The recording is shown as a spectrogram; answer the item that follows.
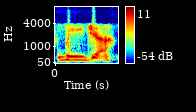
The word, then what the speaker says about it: Ouija: Google or Siri to pronounce it, it is pronounced Ouija, right? Okay. But it was originally called spirit boards, right? Okay. But it's but but most people pronounce it Ouija.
